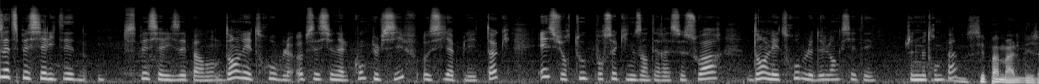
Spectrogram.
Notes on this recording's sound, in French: Festival Pariscience. MNHN. Nous avons eu la chance de l'enregistrer en direct depuis la grande galerie de l'évolution en partenariat avec le festival du film scientifique : Pariscience !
